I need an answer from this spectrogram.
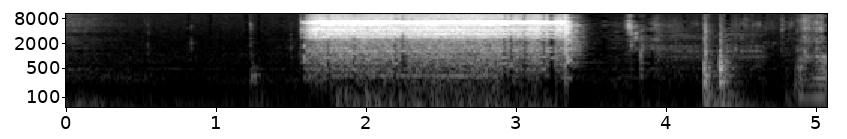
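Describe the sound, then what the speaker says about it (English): A power drill whirs loudly and steadily for about two seconds, then stops, with softer clunks and handling noises around it. "we'll drill 2 holes"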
